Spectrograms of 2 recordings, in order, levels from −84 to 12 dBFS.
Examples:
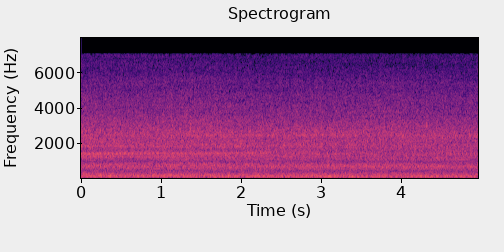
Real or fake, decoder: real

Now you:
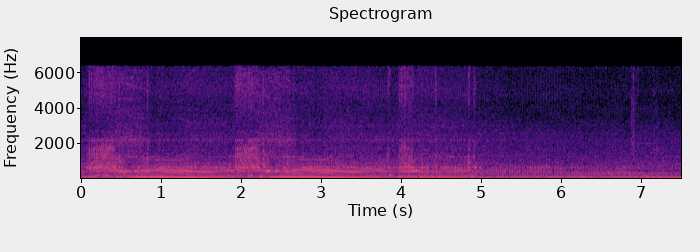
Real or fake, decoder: real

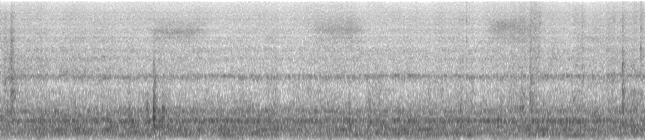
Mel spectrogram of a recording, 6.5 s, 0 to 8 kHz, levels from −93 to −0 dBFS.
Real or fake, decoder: fake, codec, DAC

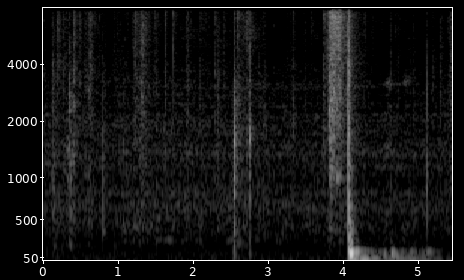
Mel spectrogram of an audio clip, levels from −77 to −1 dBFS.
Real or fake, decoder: real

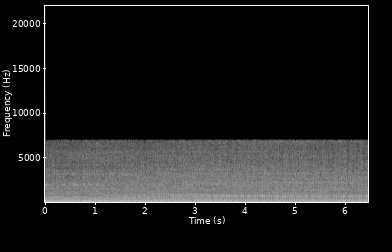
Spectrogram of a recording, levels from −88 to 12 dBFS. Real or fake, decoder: real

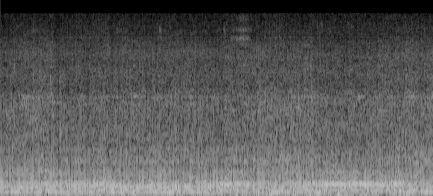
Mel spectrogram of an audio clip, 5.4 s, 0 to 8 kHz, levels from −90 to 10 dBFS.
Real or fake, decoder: fake, vocoder, WaveNeXt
